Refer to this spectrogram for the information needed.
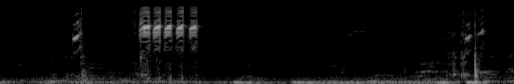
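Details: Flamboyan heard live, not from a recording, in busy song: one short burst of five fast, piercing high notes, then clicks over a low humming background.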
